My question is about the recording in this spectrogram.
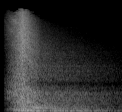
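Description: A cinematic whoosh sound effect with a deep rumble under it. It swells up within about half a second, then fades away slowly.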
